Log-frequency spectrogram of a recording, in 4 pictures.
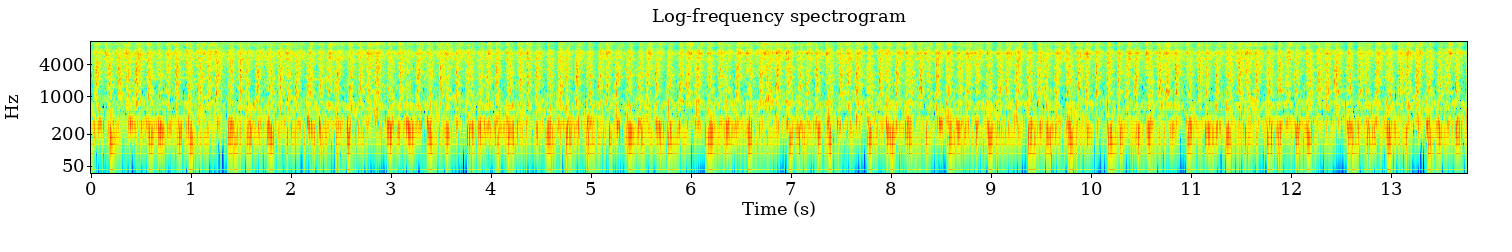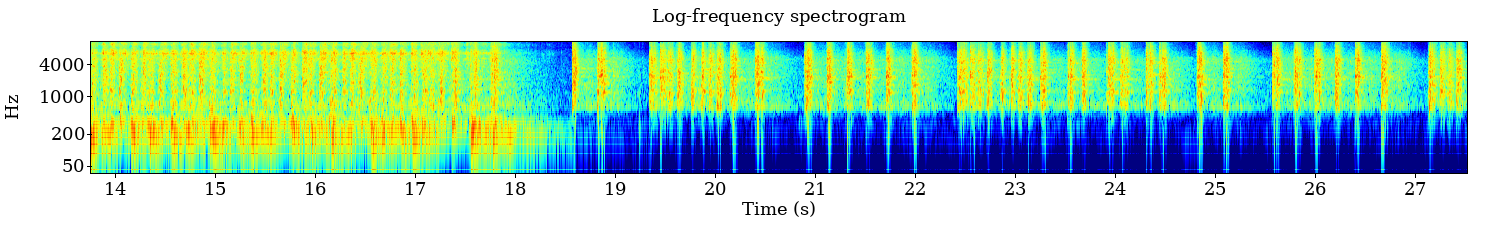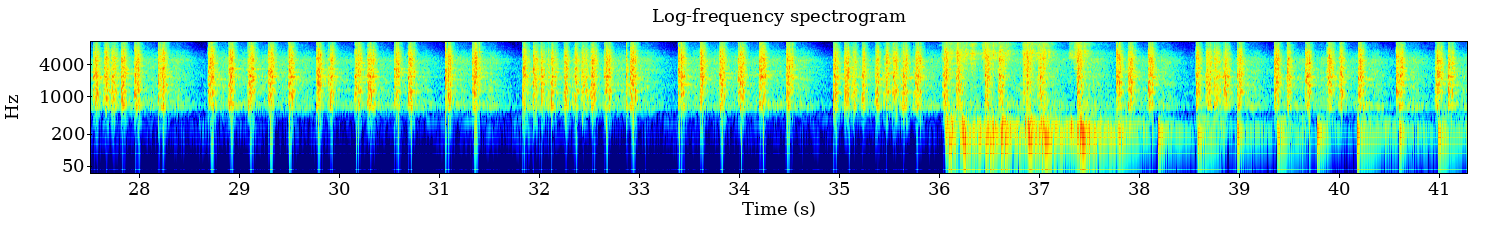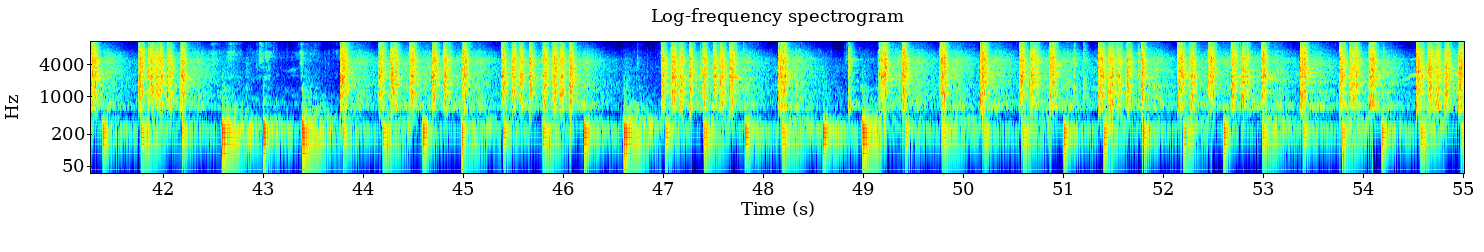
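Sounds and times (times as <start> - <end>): bass drums: 0.0 - 18.6, 36.0 - 38.0
samba drum ensemble: 0.0 - 55.0.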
